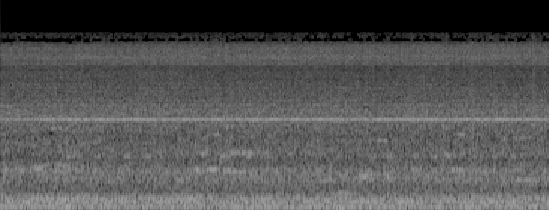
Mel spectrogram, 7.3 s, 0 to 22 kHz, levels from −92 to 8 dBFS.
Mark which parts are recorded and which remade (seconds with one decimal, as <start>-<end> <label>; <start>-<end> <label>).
0.0-7.3 recorded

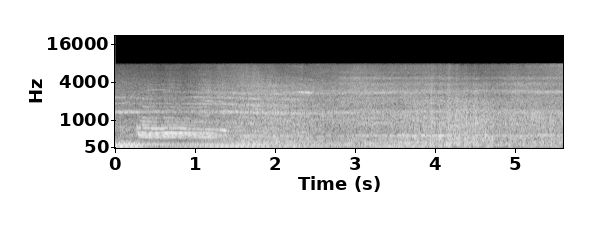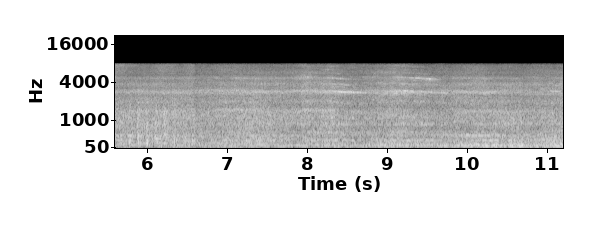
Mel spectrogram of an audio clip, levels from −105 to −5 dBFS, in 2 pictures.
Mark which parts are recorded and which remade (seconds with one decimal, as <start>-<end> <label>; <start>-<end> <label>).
0.0-2.8 recorded; 2.8-6.6 remade; 6.6-7.3 recorded; 7.3-8.0 remade; 8.0-9.8 recorded; 9.8-10.7 remade; 10.7-11.2 recorded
